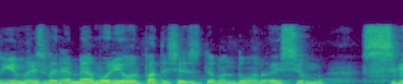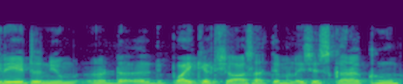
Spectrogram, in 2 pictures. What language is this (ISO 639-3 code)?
kas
